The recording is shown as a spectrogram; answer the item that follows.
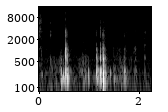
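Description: A few brief clicks and rustles of hands handling a paper-backed fabric quilt block and small tools, with two sharper ticks about half a second and a little over a second in.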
